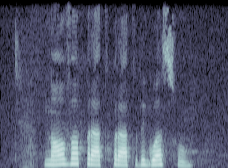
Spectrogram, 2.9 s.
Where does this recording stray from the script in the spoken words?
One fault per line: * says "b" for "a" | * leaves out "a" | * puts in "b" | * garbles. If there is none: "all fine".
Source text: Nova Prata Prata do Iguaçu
all fine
